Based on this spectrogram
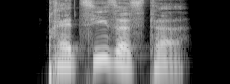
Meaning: inflection of präzis: 1. strong/mixed nominative/accusative feminine singular superlative degree 2. strong nominative/accusative plural superlative degree
- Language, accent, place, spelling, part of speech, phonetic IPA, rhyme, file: German, Germany, Berlin, präziseste, adjective, [pʁɛˈt͡siːzəstə], -iːzəstə, De-präziseste.ogg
